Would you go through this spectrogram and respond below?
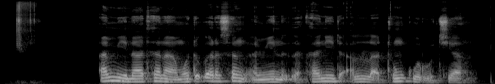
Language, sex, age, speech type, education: Hausa, male, 15-29, read, secondary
